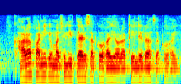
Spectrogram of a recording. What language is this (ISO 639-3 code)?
mag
